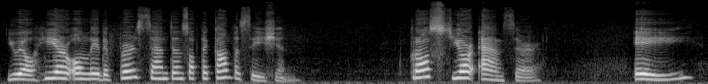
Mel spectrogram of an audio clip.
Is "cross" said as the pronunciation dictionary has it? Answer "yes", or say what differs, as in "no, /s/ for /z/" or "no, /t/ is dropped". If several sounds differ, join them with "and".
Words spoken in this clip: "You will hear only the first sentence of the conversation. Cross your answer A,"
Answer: yes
